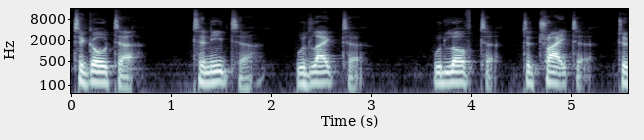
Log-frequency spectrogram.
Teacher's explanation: to before a consonant when we speak quickly can be t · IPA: tə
